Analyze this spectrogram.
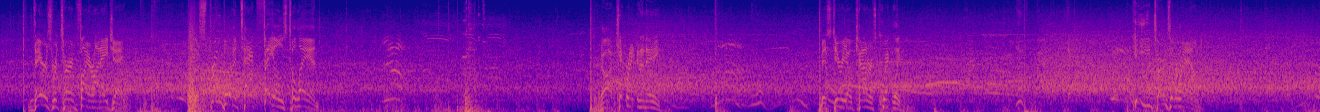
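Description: A crowd cheers and roars throughout.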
